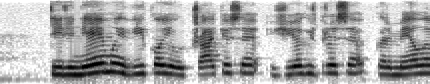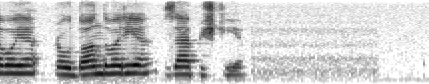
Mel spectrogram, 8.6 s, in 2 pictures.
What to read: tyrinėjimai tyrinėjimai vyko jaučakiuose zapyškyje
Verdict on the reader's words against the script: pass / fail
fail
